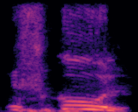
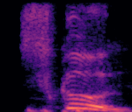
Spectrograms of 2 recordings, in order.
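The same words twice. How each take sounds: First: An extra vowel is inserted into the word. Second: No extra vowel is inserted into the word. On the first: The speaker calls it wrong. "No, that's wrong. You don't have to include or insert another vowel" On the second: The speaker calls it right. "it has got a longer oo sound"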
